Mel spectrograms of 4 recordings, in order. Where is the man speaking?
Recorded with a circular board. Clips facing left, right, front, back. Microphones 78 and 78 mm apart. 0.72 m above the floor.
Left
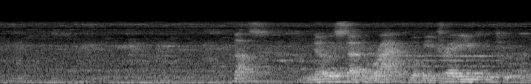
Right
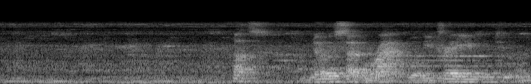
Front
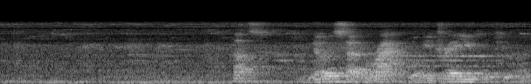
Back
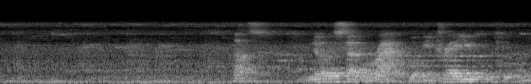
80° right, 4.5 m.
